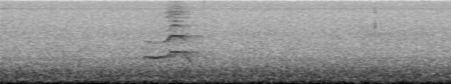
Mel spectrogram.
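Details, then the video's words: A Tawny Owl, a bird of woodland edges, gives a single sharp, rising then falling shriek lasting under half a second, over a steady low rumble of background noise. "that's the sound of the tawny"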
